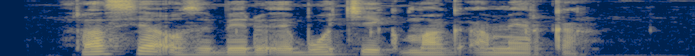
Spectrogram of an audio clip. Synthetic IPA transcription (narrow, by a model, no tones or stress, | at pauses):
rasjaʔo̰s̬ebedoebwɔt͡ʃikmaɡa̰mɛɾka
